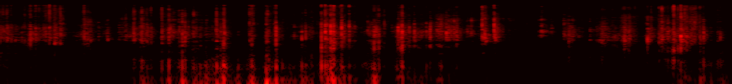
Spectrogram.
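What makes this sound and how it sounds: A small silver glitter mesh-covered foam sponge is held in one or both hands close to the mic and squeezed and crinkled with fingers and long nails. The result is a quiet, dense stream of crisp, bright crackling and rustling over soft low thumps. It comes in uneven bursts, with a brief near-silent pause around the five-second mark.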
